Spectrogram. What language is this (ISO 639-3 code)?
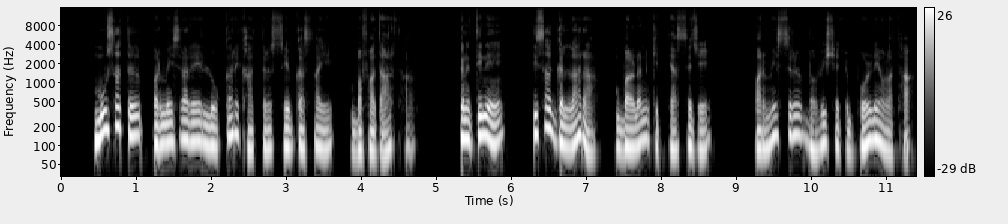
kfs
